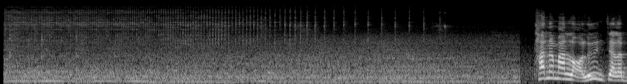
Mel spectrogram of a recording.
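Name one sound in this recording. A bicycle wheel spins with a soft whirring and ticking.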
